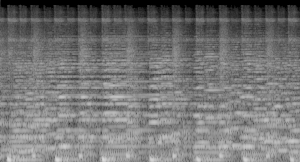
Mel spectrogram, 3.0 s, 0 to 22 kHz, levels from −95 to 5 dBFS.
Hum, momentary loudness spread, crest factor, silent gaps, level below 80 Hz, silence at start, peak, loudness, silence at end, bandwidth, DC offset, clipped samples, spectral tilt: none; 3 LU; 14 dB; none; -26 dBFS; 0 s; -4 dBFS; -19 LUFS; 0 s; 18.5 kHz; 0.3%; under 0.1%; -4 dB/octave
